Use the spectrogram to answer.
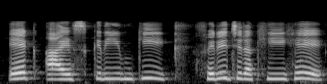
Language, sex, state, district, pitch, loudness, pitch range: Hindi, female, Madhya Pradesh, Bhopal, 255 Hz, -15 LUFS, 245-270 Hz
